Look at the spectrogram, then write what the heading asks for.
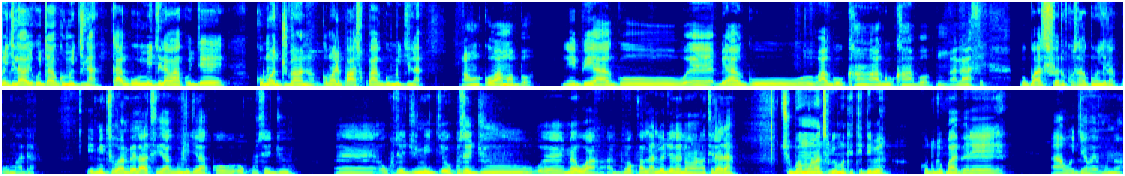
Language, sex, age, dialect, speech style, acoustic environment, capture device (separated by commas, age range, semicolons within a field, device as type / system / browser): Yoruba, male, 25-34, Nigeria - Ibadan, anxious; happy, people talking; nature, mobile / Linux / Chrome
